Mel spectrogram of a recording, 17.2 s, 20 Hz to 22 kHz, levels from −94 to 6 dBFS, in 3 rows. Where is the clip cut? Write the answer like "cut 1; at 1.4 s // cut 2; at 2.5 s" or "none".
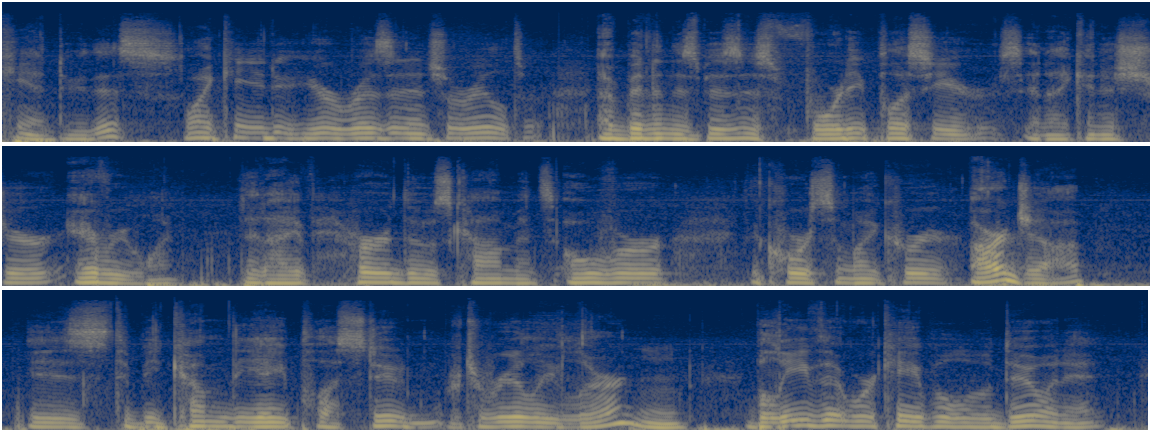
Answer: none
